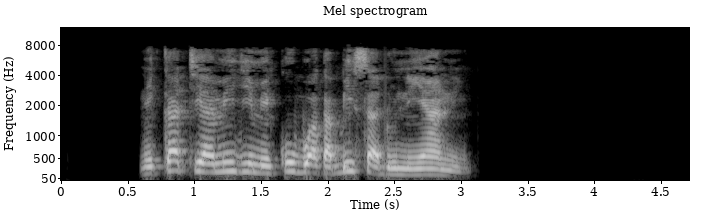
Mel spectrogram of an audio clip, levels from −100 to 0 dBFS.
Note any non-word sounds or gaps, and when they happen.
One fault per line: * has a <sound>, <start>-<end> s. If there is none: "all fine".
all fine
